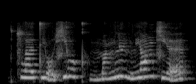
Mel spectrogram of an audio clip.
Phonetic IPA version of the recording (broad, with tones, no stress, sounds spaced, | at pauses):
t͡s w a˧˥ ɪ̯ t̪ j o̰˨˩ ʊ̯ ɕ j o˥˩ ʊ̯ kʰ ʊ˩ ŋ m ɑ˧˥ ŋ l y˥˩ n l j ɑ˥ ŋ ɕ j ɛ̰˨˩˦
